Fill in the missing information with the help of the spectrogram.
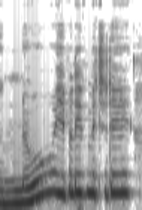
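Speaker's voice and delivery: ordinary talk, nothing marked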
